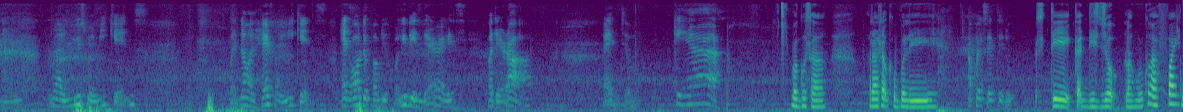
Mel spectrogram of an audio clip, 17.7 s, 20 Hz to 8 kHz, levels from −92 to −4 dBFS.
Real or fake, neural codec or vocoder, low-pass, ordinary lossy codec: real; none; 7.2 kHz; none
